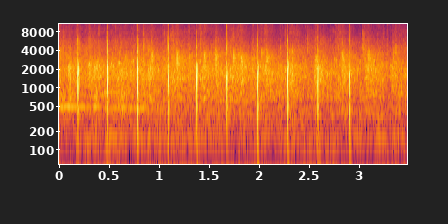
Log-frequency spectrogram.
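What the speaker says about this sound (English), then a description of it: "So I want to give another round of applause to them again" Applause for graduate students at a Three Minute Thesis event comes through as sparse, quiet clapping, with sharp individual claps spaced evenly about three times a second over a soft room background.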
